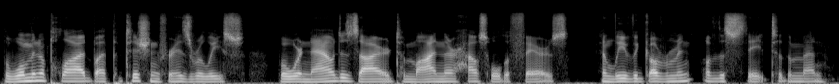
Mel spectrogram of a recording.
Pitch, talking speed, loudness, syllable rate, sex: 135 Hz, 195 wpm, -19 LUFS, 5.7 syllables/s, male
